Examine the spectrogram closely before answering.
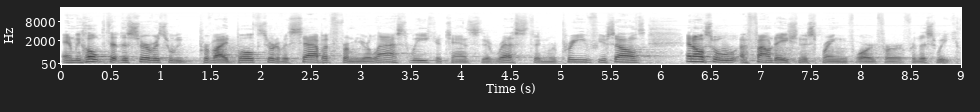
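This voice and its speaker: The pace is fairly quick. Intonation is lively. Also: man. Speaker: youth pastor. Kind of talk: church welcome announcements. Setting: church service. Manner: casual, joking. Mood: warm, lightly joking. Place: church.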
